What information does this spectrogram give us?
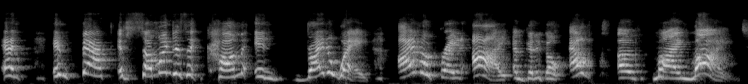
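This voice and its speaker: A woman's voice: extremely high pitch, big pitch swings, unhurried, few pauses, bright, forceful tone, full character voice. A woman playing a nervous, demanding, self-pitying invalid wife alone at night in a suspense radio play. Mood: upset, pleading.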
